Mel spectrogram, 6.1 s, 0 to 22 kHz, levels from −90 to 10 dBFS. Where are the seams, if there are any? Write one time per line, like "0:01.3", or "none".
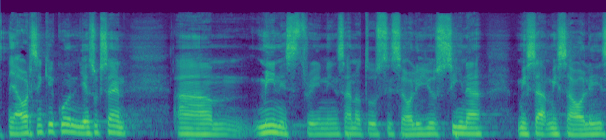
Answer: none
